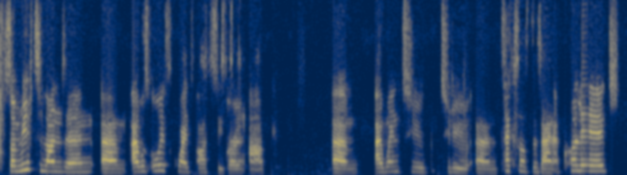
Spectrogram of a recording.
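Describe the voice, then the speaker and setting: A woman's voice: mid-range voice, unhurried, dry recording, highs cut off. A young woman who grew up in the Netherlands and speaks Dutch as her first language, giving a chatty talk to an audience with many fillers. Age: young adult. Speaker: student speaker.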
